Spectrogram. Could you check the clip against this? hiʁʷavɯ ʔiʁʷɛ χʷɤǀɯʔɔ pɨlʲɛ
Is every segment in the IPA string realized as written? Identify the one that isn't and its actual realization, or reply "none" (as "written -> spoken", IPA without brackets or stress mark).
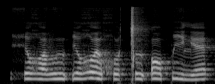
ɨ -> i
